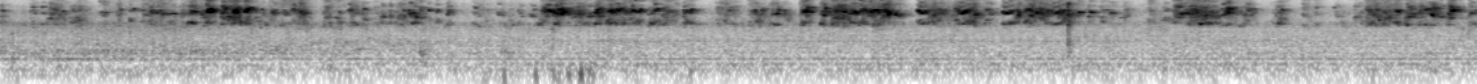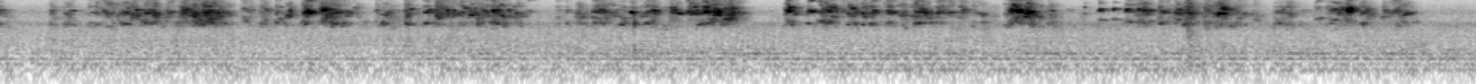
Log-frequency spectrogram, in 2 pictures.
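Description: Small birds chirping repeatedly in short, high calls, over a faint steady low hum.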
